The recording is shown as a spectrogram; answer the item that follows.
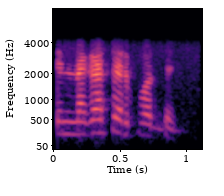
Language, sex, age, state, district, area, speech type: Telugu, female, 60+, Andhra Pradesh, Konaseema, rural, conversation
